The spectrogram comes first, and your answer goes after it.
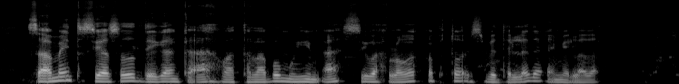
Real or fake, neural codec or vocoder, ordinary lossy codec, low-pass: fake; vocoder, 44.1 kHz, 128 mel bands, Pupu-Vocoder; none; none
